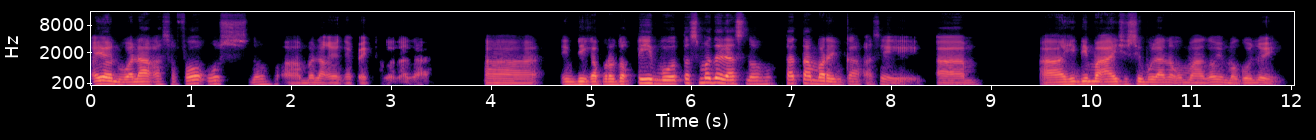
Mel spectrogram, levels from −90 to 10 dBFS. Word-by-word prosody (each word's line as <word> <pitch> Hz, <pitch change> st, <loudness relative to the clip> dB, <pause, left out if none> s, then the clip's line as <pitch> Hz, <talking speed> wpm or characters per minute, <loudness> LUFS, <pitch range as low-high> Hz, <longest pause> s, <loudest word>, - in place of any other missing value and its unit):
ayun 150 Hz, -3 st, +6 dB
wala 135 Hz, +2 st, +3 dB
ka -, -, -3 dB
sa 135 Hz, 0 st, -14 dB
focus 160 Hz, -3 st, -1 dB
'no? 130 Hz, +2 st, -8 dB
Ah, -, -, -8 dB
malaki 105 Hz, 0 st, -4 dB
'yung 100 Hz, -, -14 dB
epekto 100 Hz, -, -8 dB
talaga. -, -, -12 dB, 0.6 s
Ah, 105 Hz, -1 st, -4 dB, 0.2 s
hindi 135 Hz, +1 st, 0 dB
ka 140 Hz, -, +5 dB
produktibo 170 Hz, +6 st, +4 dB
tas 195 Hz, -1 st, -2 dB
madalas 195 Hz, -6 st, +6 dB
'no, 160 Hz, 0 st, -4 dB
tatamarin 170 Hz, -7 st, +2 dB
ka 140 Hz, -2 st, -6 dB
kasi, -, -, -9 dB, 0.2 s
um, 110 Hz, 0 st, -3 dB, 0.6 s
ah, 120 Hz, +2 st, +2 dB
hindi 135 Hz, +2 st, +1 dB
maayos 135 Hz, -1 st, +3 dB
'yung -, -, -5 dB
simula 125 Hz, -1 st, 0 dB
ng -, -, -3 dB
umaga 110 Hz, 0 st, -3 dB
mo 125 Hz, -, -1 dB
may 120 Hz, -, -6 dB
magulo, 105 Hz, +2 st, -3 dB
eh. 95 Hz, -2 st, -5 dB
135 Hz, 165 wpm, -23 LUFS, 110-160 Hz, 0.6 s, ayun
